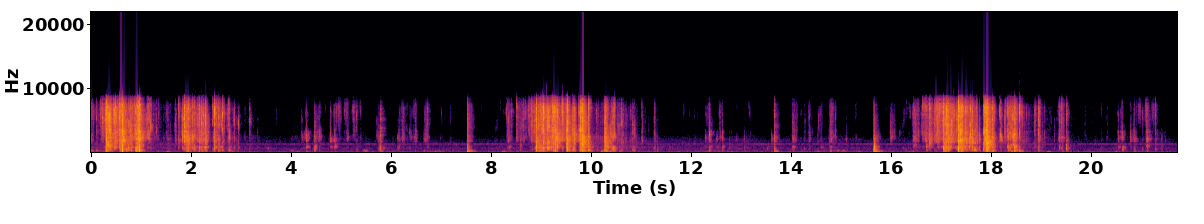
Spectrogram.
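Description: Hockey card pack wrappers crinkling and tearing as packs are ripped open by hand, in three bursts about eight seconds apart, with light taps of cards being handled in between.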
